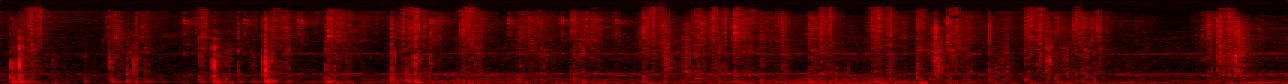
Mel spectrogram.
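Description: Rapid running footsteps in the game Warzone patter steadily and close together over a constant hum of game background noise.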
